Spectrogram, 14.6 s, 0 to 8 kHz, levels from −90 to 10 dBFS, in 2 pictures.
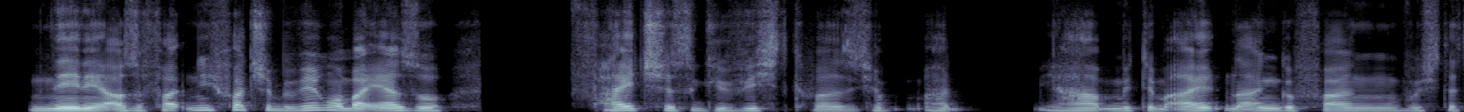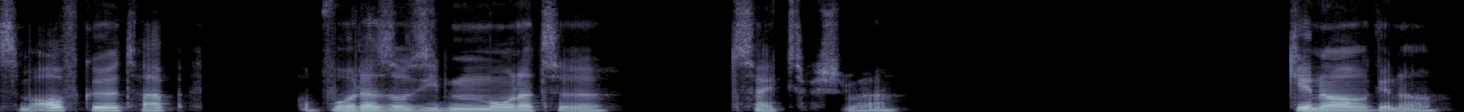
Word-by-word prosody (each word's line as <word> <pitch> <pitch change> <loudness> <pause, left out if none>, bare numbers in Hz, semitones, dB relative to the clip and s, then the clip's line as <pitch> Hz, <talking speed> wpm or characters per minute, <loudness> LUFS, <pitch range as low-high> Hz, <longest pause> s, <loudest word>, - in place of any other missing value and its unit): Ne, 130 -1 +9
ne, 120 -3 +7
also 125 +3 +3
fal 150 +3 +1
nie 165 +1 -1
falsche 170 -1 0
Bewegung, 155 +3 +1
aber 130 -3 +6
eher 130 +1 +5
so 125 -2 -1 0.6
falsches 140 -1 +1
Gewicht 125 0 -4
quasi. 105 0 -6
Ich 105 - -13
habe 125 - -9
halt 125 +7 -9 0.4
ja 120 -2 -3
mit 125 +1 -6
dem 130 - -2
Alten 125 +5 +1
angefangen, 120 -2 -1
wo 115 - -7
ich 115 - -12
letztes 110 - -7
Mal - - -8
aufgehört 125 -3 -1
habe, 120 +1 -6 0.5
obwohl 115 -3 -5
da 105 -1 +1
so 105 0 -3
7 115 -1 -5
Monate 110 +1 -3 0.6
Zeit - - -7
zwischen - - -14
war. 130 -1 -11 1.9
Genau, 110 -4 +1
genau. 130 0 -8
125 Hz, 150 wpm, -23 LUFS, 115-130 Hz, 1.9 s, Ne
